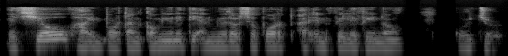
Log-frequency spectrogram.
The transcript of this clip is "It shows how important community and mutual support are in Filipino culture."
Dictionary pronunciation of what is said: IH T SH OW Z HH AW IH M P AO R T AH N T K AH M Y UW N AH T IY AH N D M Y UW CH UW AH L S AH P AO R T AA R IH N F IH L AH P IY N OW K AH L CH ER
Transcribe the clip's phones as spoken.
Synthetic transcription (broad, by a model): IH T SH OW HH AW IH M P AO R T AH N T K AH M Y UW N AH T IY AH N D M Y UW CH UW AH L S AH P AO R T AA R IH N F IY L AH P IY N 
